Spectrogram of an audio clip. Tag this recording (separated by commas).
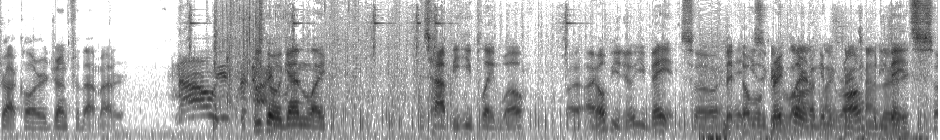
Speech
